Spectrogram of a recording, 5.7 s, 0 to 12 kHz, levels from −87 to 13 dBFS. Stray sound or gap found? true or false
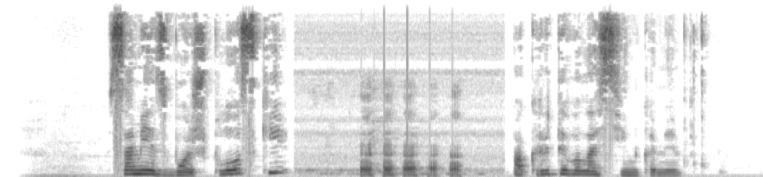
true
